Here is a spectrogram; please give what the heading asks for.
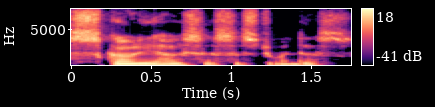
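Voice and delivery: slow, hushed whisper. Welcoming someone new who joined the channel, whispered. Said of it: "I'll whisper this".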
